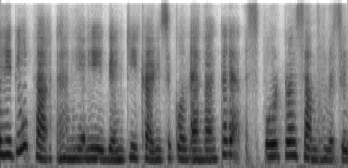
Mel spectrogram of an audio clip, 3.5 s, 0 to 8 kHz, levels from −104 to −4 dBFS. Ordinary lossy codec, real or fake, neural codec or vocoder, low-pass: none; fake; codec, 16 kHz, 0.5 kbps, FreqCodec, smaller model; 7.2 kHz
